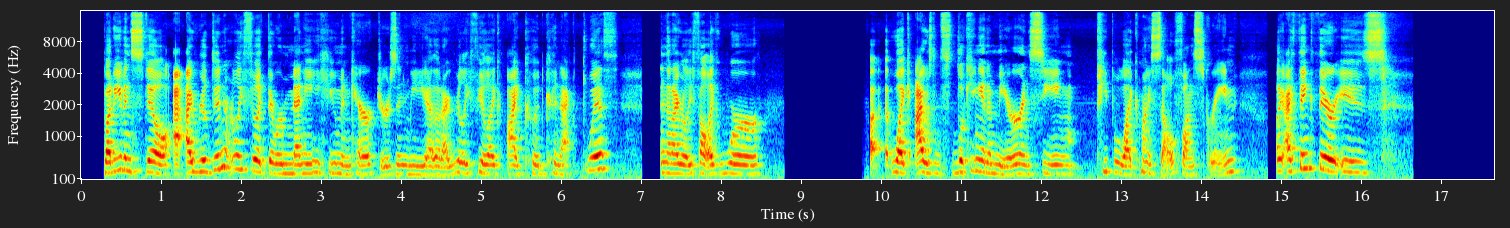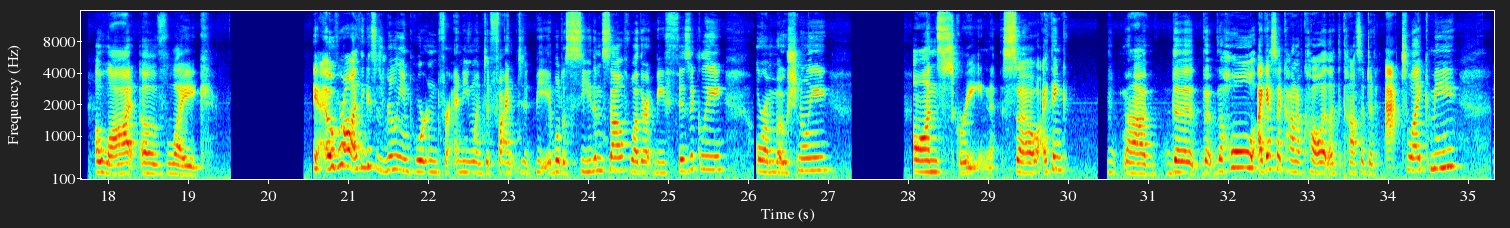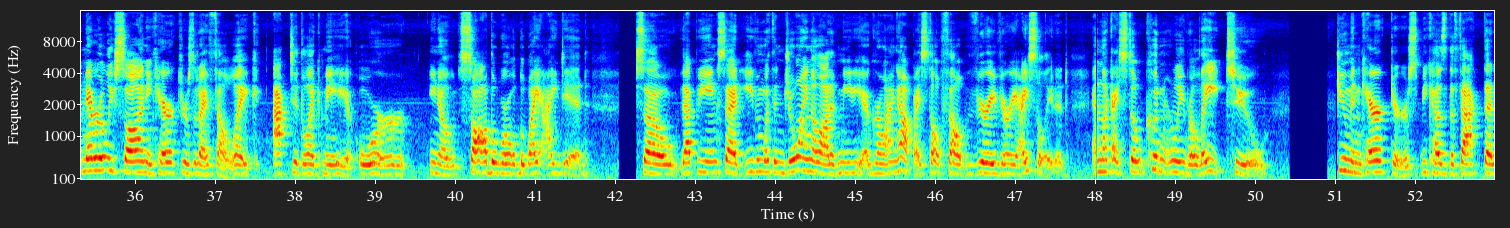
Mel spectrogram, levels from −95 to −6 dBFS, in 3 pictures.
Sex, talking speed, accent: female, 185 wpm, American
